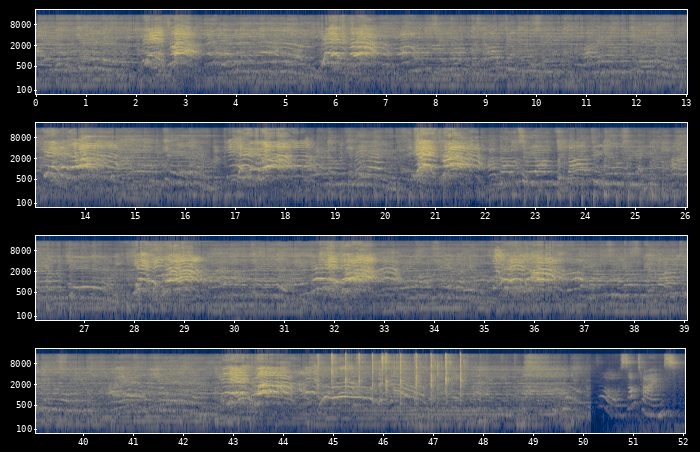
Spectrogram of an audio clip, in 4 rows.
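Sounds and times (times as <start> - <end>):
song playing: 0.0 - 50.2
children shouting and singing: 0.0 - 50.3.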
